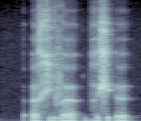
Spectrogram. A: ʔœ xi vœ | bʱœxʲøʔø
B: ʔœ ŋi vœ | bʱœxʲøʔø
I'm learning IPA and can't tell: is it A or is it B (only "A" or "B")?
A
